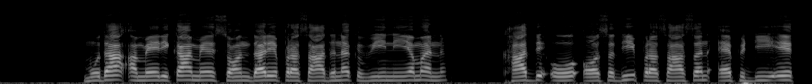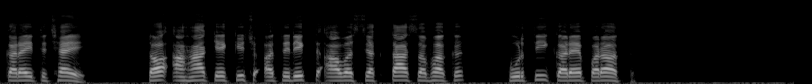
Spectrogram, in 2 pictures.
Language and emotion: Maithili, neutral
